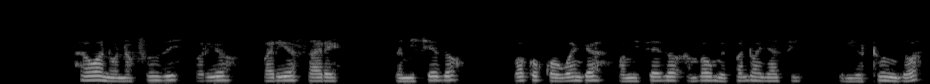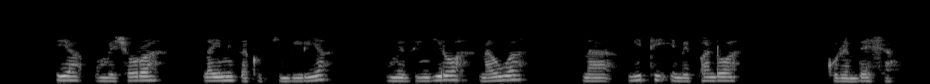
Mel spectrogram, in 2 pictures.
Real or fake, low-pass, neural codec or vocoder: real; 3.6 kHz; none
